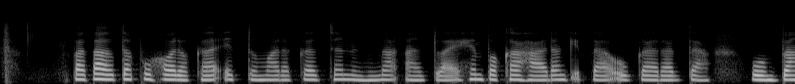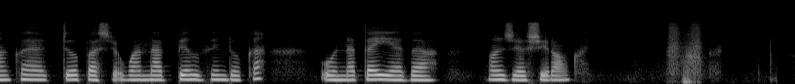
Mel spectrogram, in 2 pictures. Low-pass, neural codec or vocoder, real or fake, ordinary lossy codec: 7.2 kHz; codec, 16 kHz, 0.3 kbps, FocalCodec; fake; AAC, 64 kbps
